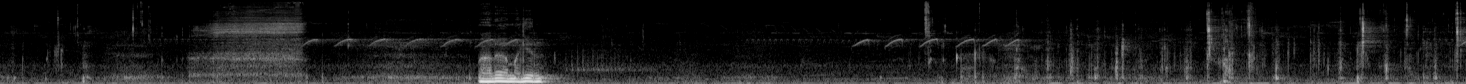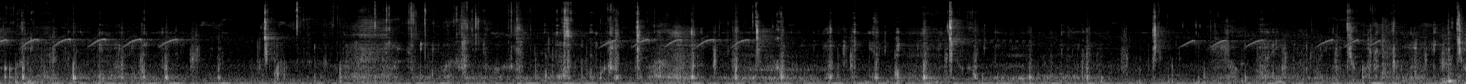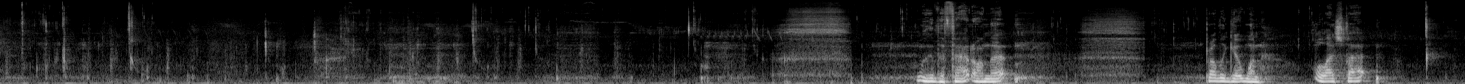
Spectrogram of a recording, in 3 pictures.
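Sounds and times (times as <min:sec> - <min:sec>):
chewing with wet mouth clicks: 0:00.1 - 0:01.9, 0:09.2 - 0:38.5, 0:43.5 - 0:43.8
high chirps: 0:07.8 - 0:10.6.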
